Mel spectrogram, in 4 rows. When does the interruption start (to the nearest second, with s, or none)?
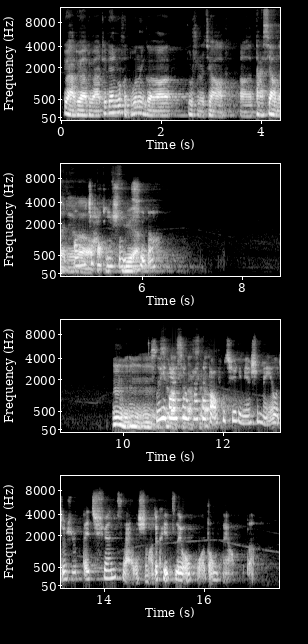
5 s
